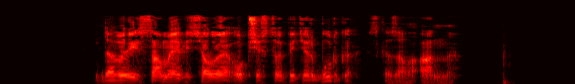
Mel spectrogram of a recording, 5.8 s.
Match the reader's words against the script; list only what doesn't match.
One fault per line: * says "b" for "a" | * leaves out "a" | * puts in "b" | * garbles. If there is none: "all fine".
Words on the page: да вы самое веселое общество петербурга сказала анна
all fine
